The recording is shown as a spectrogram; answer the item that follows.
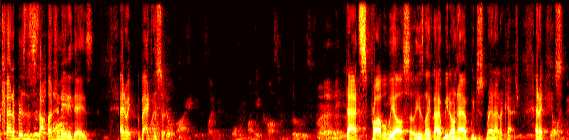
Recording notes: Recorded live at The Torah Center ATL.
